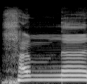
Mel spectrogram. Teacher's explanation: Warham, warham. Hamna, mim sukun bertemu nun idhar syafawi. Mim sukun dibaca jelas tanpa mendengung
